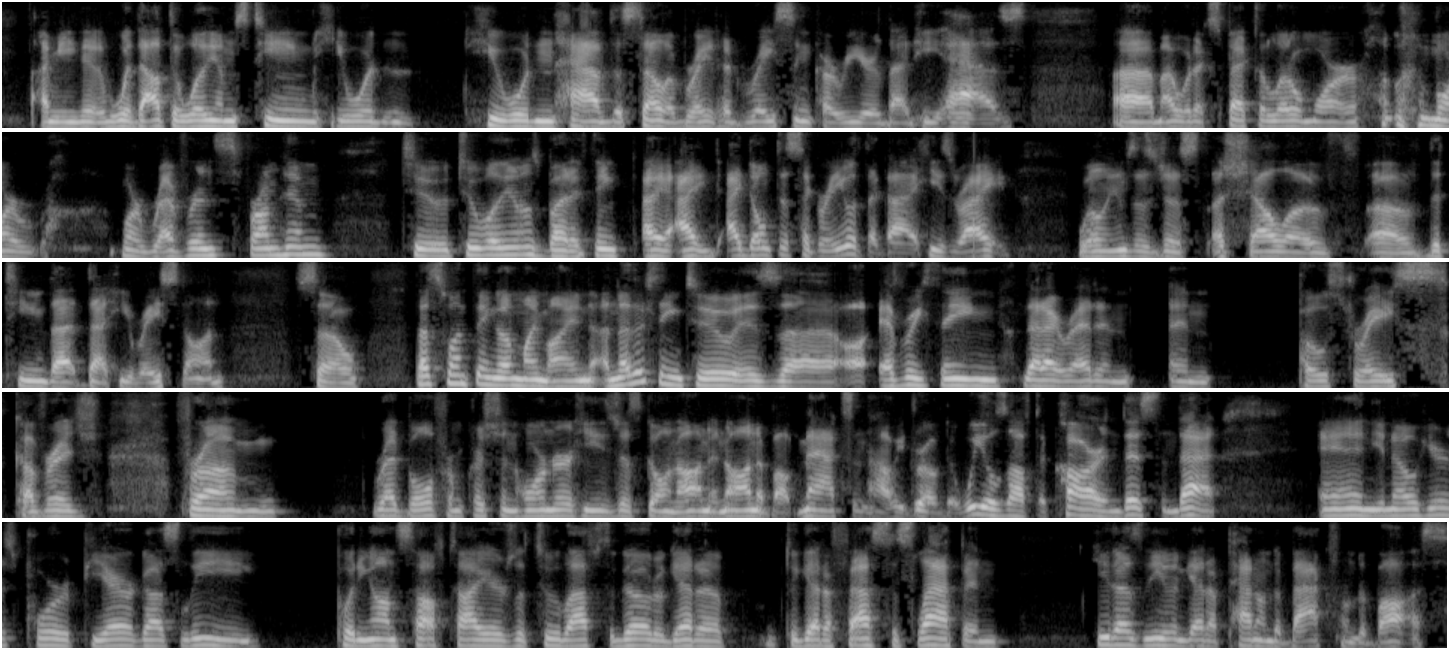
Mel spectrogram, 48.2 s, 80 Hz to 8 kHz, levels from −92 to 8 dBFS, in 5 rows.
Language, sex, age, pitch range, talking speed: English, male, 30-49, 125-150 Hz, 180 wpm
